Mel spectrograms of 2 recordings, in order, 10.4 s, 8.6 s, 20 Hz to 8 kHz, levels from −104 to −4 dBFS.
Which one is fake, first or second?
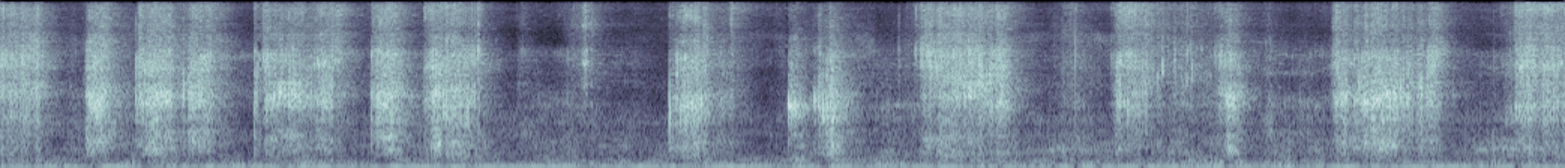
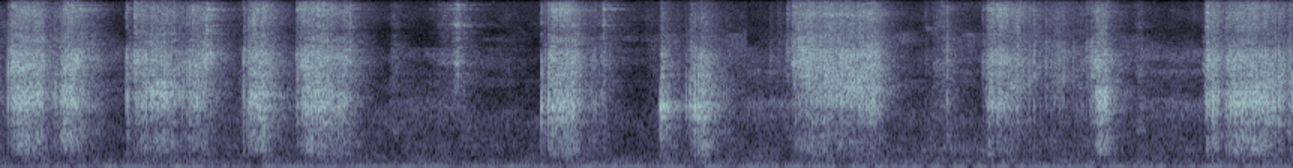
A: first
